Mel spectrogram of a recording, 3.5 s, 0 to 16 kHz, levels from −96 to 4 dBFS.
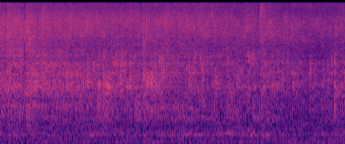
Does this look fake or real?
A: real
